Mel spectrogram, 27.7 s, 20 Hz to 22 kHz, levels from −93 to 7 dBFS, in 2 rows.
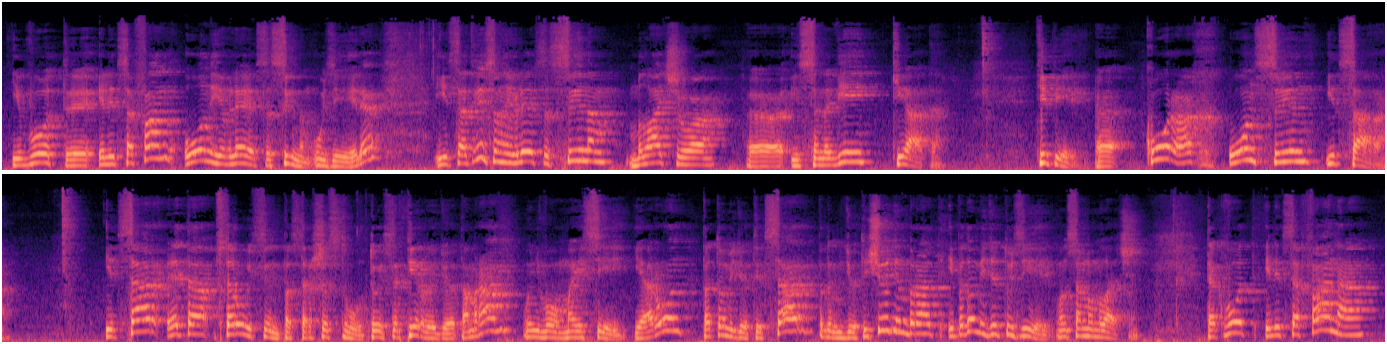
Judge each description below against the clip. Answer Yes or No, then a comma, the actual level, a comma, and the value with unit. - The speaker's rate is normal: Yes, average, 125 wpm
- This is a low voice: No, medium, 185 Hz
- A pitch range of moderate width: No, wide, 7.5 semitones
